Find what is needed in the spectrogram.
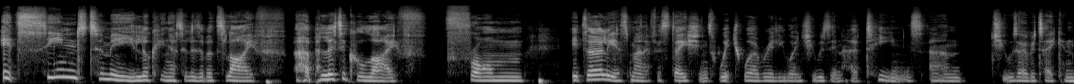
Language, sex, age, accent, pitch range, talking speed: English, female, 30-49, British, 165-210 Hz, 155 wpm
